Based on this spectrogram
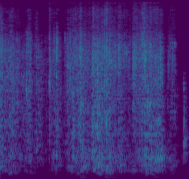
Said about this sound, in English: I'm just going to do a bit of rustling, so just either cover me or edit me out, Courtney, while I just open the bag and rustle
